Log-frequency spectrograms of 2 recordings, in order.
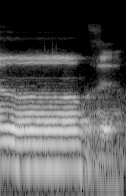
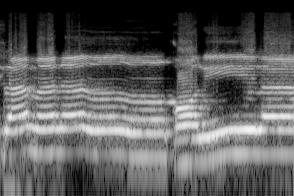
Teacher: ini mendengung karena tanwin berjumpa dengan qaf adalah ikhfa bacaannya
